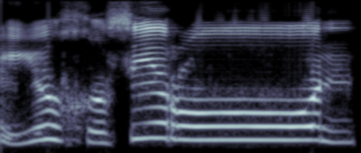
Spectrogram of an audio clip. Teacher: नूहुम औवज़नूहुम औवज़नूहुम युखसिरून। युख, खा को पुर करके पढ़ेंगे, रा को भी पुर करके पढ़ेंगे।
